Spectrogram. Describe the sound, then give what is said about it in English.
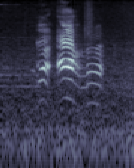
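A healthy infant babbles in three short bursts of high, wavering coos while being hugged by his mother, with brief pauses between them over a faint low background hum. “How about we use the sound of a healthy infant baby being hugged by his beautiful mother?”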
